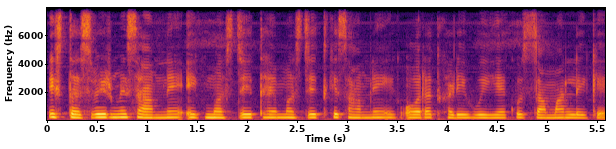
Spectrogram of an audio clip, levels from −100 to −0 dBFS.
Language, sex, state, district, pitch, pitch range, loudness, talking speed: Hindi, male, Delhi, New Delhi, 215 Hz, 205-220 Hz, -18 LUFS, 180 wpm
